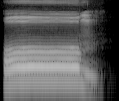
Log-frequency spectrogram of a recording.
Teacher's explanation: ओ को इसके ह्रस्व की अपेक्षा 3 गुना देर तक बोलिए, ओम, तब हुआ ये ओम। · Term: प्लुत स्वर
